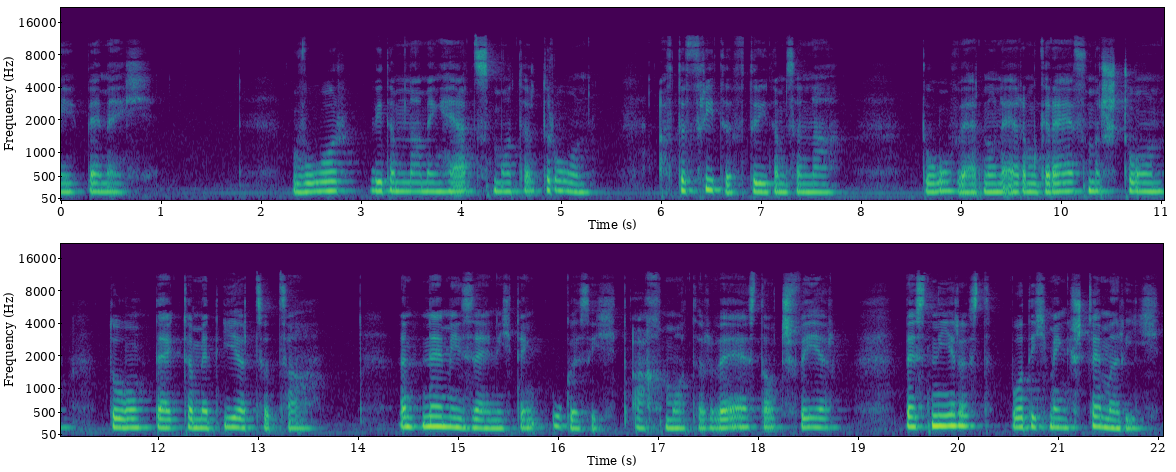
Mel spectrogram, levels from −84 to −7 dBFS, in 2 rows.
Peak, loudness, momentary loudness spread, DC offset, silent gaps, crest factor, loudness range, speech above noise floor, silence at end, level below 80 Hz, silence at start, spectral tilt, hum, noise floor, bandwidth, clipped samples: -12 dBFS; -30 LUFS; 12 LU; under 0.1%; none; 18 dB; 4 LU; 31 dB; 0.05 s; -62 dBFS; 0 s; -6 dB/octave; none; -60 dBFS; 12.5 kHz; under 0.1%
